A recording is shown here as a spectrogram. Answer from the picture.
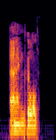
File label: "angled", English; adjectives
